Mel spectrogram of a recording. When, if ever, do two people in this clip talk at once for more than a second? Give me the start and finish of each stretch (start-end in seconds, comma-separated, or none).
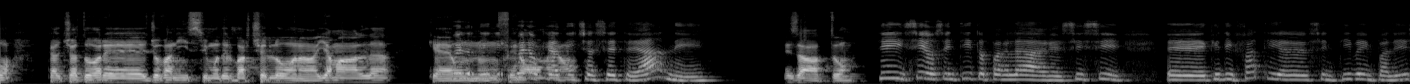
4.5-5.9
